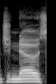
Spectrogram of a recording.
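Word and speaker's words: Jeannot: I don't know how to say his last name right. You know, it's like Janot. – Janot? – What is it? – Oh, Tanner Janot. – Janot? Is it literally Janot? Janot. Okay, that's what I thought it was.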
